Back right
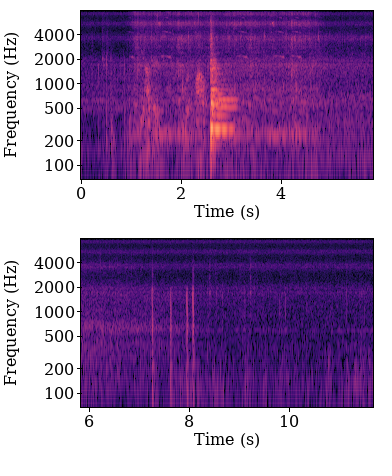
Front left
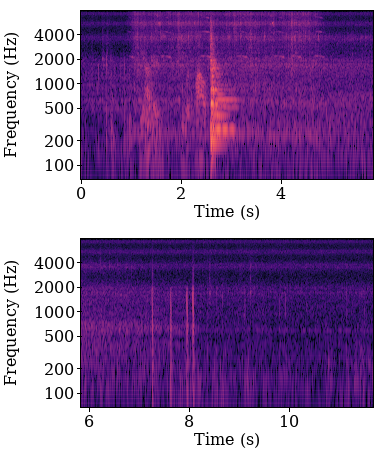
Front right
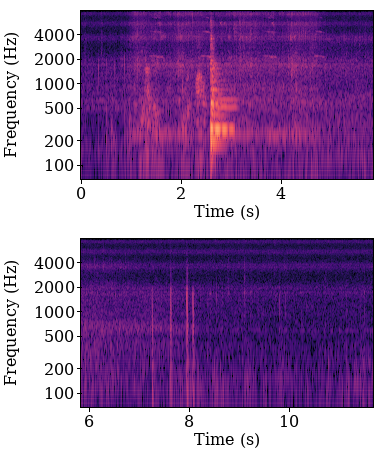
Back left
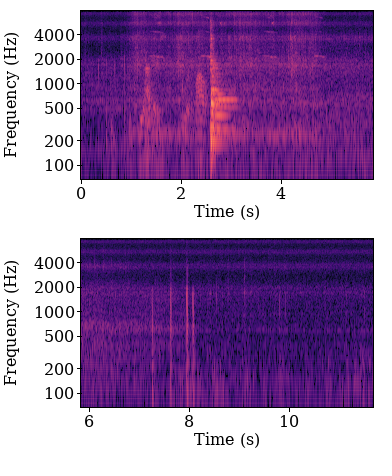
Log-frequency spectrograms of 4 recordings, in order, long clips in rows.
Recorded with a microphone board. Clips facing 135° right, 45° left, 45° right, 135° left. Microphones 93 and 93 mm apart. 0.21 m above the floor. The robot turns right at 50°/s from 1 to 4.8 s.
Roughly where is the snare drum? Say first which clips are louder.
Back right 6 dB, front right 4 dB; right.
